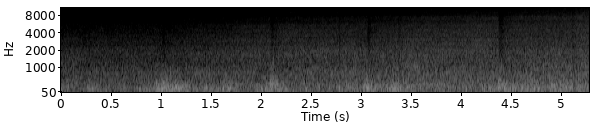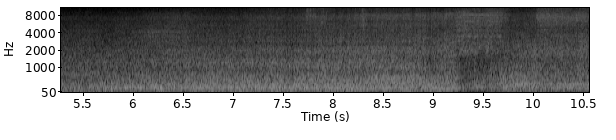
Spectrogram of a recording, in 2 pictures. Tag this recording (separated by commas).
Train, Railroad car, Vehicle, Rail transport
